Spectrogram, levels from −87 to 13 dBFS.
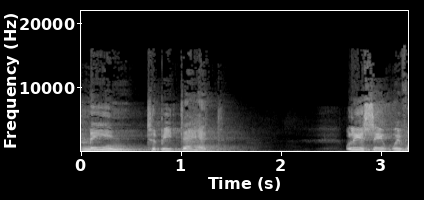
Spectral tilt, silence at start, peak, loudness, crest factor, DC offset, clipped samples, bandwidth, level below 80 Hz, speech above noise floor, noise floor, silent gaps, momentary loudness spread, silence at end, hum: -2.5 dB/octave; 0 s; 0 dBFS; -15 LUFS; 18 dB; under 0.1%; under 0.1%; 16.5 kHz; -64 dBFS; 50 dB; -65 dBFS; none; 13 LU; 0 s; none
